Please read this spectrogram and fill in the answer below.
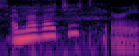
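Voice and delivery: put-on Valley Girl accent, soft. Speaker repeats a remark to show off a valley girl accent. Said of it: "that was my Valley Girl accent".

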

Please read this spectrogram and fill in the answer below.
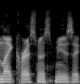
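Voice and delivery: normal talking voice

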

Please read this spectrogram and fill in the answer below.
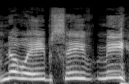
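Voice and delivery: mock very slow, high, dragged-out yell. Imagining what the other person would yell while hanging: imitating someone yelling. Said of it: "Mike would be like".

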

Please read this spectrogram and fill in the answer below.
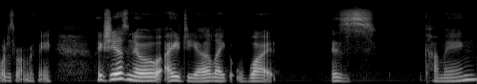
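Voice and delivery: choking up with tears, teary, halting voice. Looking back on a younger self while talking to listeners: tearing up. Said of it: "I'm literally tearing up right now".

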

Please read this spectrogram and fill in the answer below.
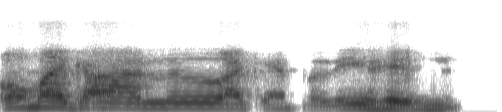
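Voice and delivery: put-on high, slow, drawn-out French accent. Retelling the reply to a guest-appearance offer, imitating the french kid. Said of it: "that French kid and was like".

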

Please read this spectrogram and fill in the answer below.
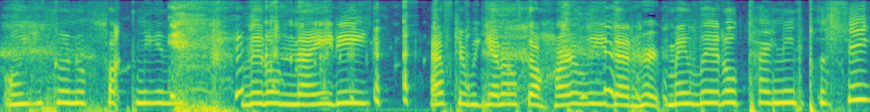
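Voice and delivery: put-on very high-pitched, cooing baby voice. Speaker showing how to go a little bit baby, in a baby voice. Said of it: "I like the baby voice".

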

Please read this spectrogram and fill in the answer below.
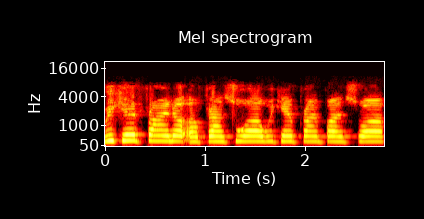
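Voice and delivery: acted, very high, sobbing, bawling wail. Retelling a girlfriend's 2 a.m. phone call; imitating someone bawling. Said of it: "like bawling out crying".

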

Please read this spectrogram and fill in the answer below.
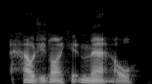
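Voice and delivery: plain

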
